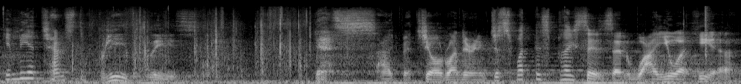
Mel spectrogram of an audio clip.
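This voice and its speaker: A woman's voice: a bass voice, wildly swooping pitch, unhurried, music in the background, exaggerated voice. A woman acting a fussy, talkative, bookish cavern recluse in a radio play, with wordy, pompous phrasing. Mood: rambling, evasive. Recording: echoey, noisy, long reverb.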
